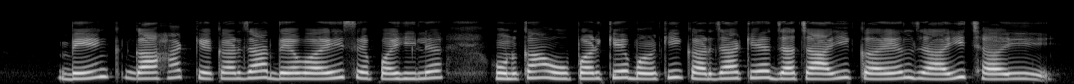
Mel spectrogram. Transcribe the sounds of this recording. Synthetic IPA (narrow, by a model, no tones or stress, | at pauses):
bẽŋkɡaɦəkːekəɾd͡ʒad̪eʋəisepəɦile | hunkaupəɾkebãkikəɾd͡ʒaked͡ʒət͡ʃaikəeld͡ʒait͡ʃʰəj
